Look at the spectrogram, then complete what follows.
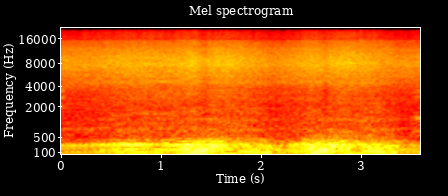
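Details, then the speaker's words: Honda EK Civic hatch with K24A2 swap, sitting about three years, just after first start, before engine refresh: two smooth rev swells rising and falling cleanly over about four seconds, no knock, miss or rattle; normal revving, healthy. "Ooh! Listen, she auto smooth. Dude, K Series, you just can't go wrong with K Series."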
